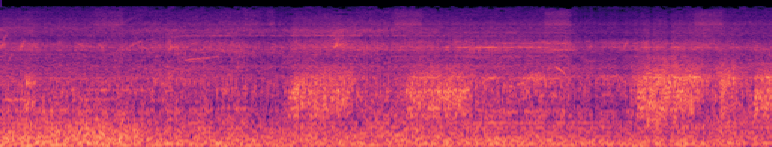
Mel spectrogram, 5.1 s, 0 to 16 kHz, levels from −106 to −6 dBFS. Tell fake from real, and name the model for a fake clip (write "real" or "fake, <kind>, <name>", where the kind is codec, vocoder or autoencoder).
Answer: fake, vocoder, BigVGAN v2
